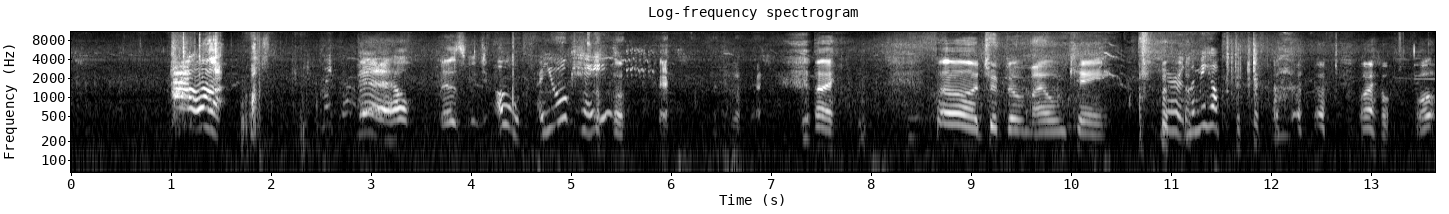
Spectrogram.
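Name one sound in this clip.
An elderly man talks with a pained voice up close.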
